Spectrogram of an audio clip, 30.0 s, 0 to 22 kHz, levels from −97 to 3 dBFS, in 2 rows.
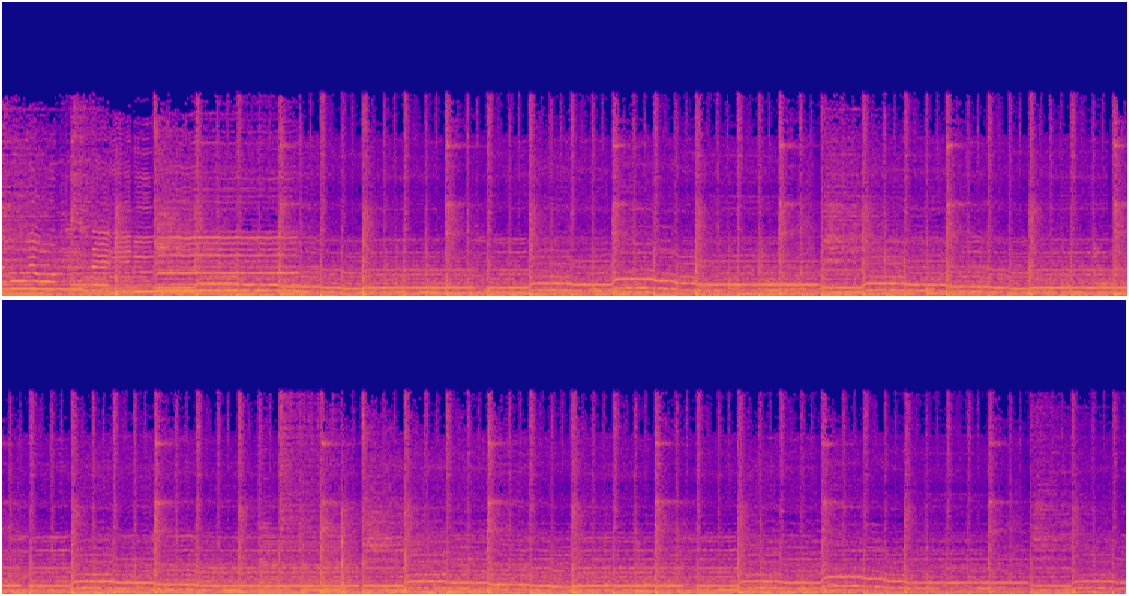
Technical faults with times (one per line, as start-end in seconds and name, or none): none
